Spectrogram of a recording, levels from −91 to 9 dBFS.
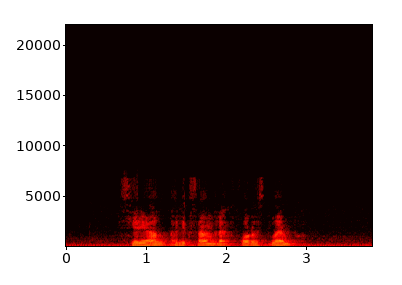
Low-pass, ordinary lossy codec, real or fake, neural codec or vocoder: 7.2 kHz; Opus, 16 kbps; real; none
